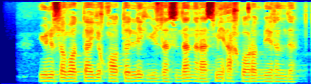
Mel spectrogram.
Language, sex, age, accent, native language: Uzbek, male, 25-34, Sirdaryo, Uzbek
